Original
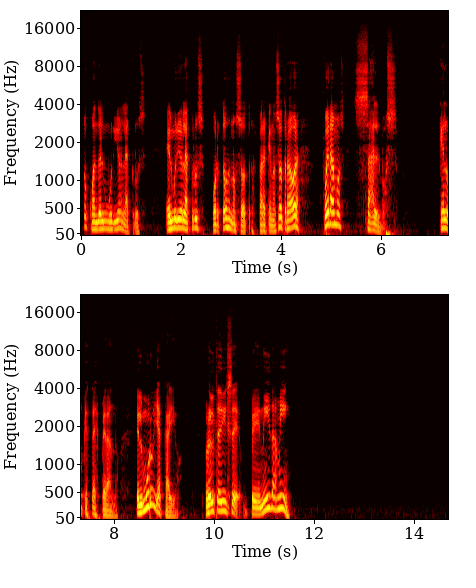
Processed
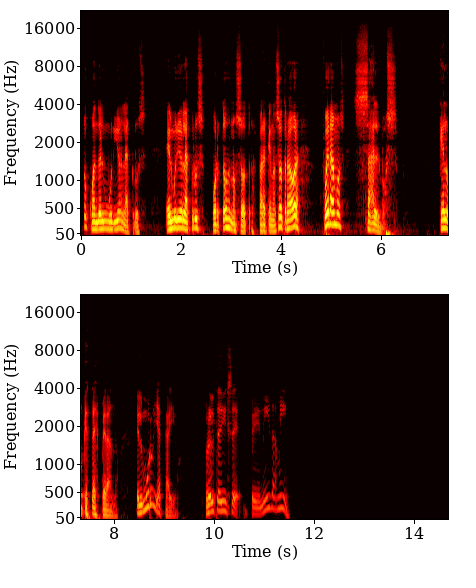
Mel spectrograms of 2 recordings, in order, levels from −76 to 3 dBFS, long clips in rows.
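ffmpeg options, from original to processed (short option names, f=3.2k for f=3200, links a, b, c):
-af "volume=2.5dB,afade=t=out:st=7.38:d=0.55:silence=0.398107,afade=t=out:st=7.93:d=0.72:silence=0.473151,afade=t=out:st=9.86:d=1.12:silence=0.421697"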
